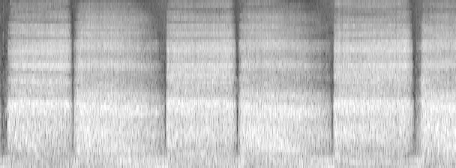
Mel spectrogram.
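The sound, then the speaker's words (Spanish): Loud, forceful breathing, each heavy breath running almost straight into the next with only brief pauses between, about every couple of seconds, and no talking; a patient doing strong, intense, deliberate breathing. “Paciente quien empiece a respirar bien, al minuto número uno, que todavía no llegamos, empezará a presentar algo llamado midriasis, fuerte la respiración, siempre fuerte y siempre intensa, eso.”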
